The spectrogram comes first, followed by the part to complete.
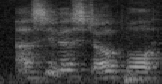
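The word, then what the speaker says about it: Sevastopol: You know, we have a city in California called Sebastable and it's very tempting to pronounce it like that, but that's not the way they say it.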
